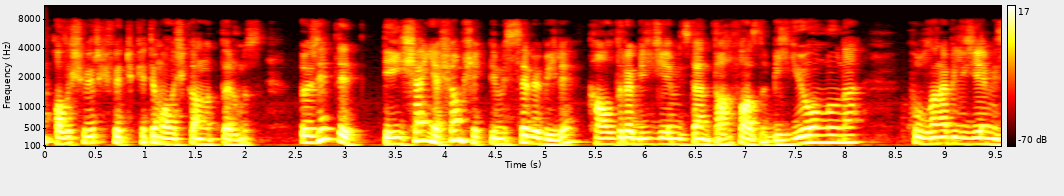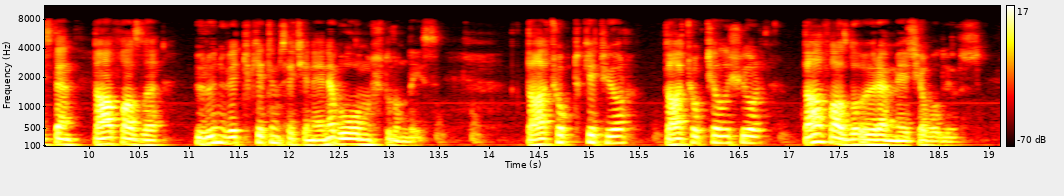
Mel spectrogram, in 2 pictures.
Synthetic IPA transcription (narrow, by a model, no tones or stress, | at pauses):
nalˠɯʃve̞ɾiʃvɛt̪ʰy̥cʰe̞t̪ʰimalˠɯʃkʰanlˠɯklˠaɾɯmɯz̥ | ø̞zɛlʲcʲlʲɛd̪̥e̞jiʃænjaʃamʃɛclʲimiz̥se̞be̞bijlʲɛkʰalˠd̪ɯɾabilʲed͡ʒejimizd̪ænd̪aɦafazlˠabilʲɟio̞nˠlˠuːna | kʰulˠːanabilʲe̞d͡ʒe̞jimizd̪ænd̪̥aɦafazlˠa | yɾynvɛt̪ʰy̥cʰe̞t̪ʰimse̞t͡ʃʰe̞nejnɛboːlˠmuʃd̪uɾumd̪a̰jɯz̥ | d̪̥aɦat͡ʃʰo̞k̚t̪ʰy̥cʰe̞t̪ʰijo̞ɾ | d̪̥aɦat͡ʃʰo̞k̚t͡ʃʰalˠɯʃɯjo̞ɾ | d̪̥aɦafazlˠaʔø̞ːɾænme̞jɛt͡ʃʰabalˠɯjo̞ɾuz̥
